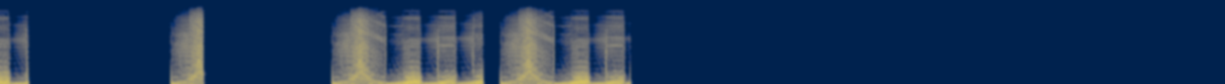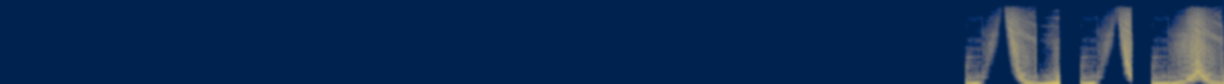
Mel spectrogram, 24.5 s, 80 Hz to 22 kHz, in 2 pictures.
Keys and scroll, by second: 0.1 super+2, 1.1 super+space, 2.3 super+space, 2.4 super+2, 2.7 super+space, 5.7 space, 9.7 b, 11.6 b, 21.3 space.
